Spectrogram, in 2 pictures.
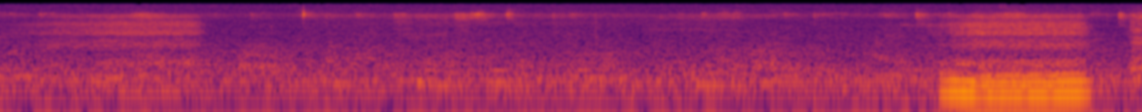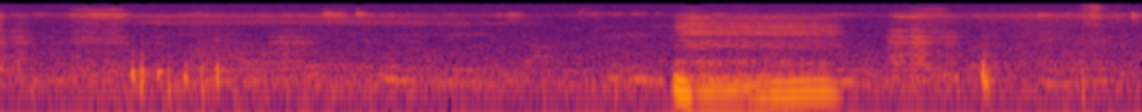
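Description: Two rough, snorting snores on breathing in, with quieter breaths between and steady background hiss.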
